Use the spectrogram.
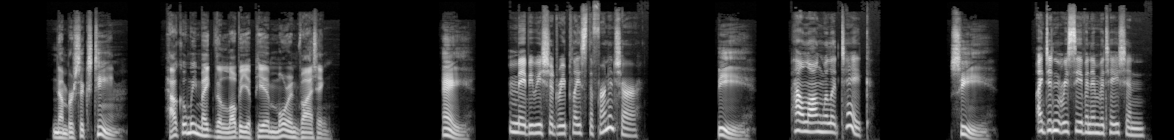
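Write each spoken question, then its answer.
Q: How can we make the lobby appear more inviting?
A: A: Maybe we should replace the furniture.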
